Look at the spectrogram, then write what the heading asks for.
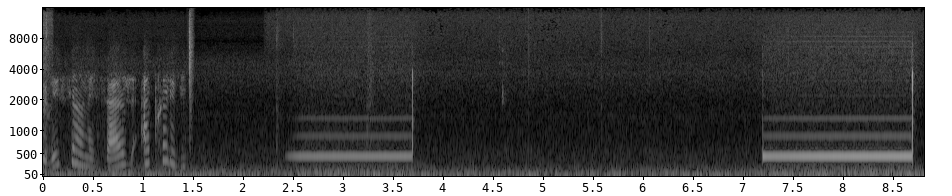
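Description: phone call ringing tone

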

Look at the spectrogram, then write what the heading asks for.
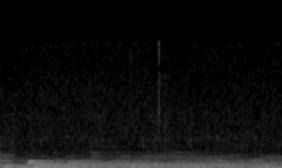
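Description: rain falling

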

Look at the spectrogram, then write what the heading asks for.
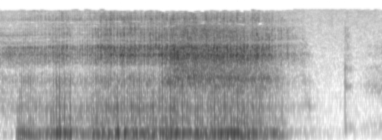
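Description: loud snoring

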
